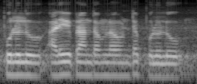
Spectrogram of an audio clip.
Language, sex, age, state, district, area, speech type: Telugu, male, 18-30, Telangana, Khammam, rural, spontaneous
